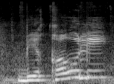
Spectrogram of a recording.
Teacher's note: عام طور پہ لوگ اس کو پڑھتے ہوئے ہوا پڑھ لیتے ہیں تو یہ غلط ہے. بقولی قاف زبر و قو یہ واو لین ہے اور موٹا قاف ہے. موٹا قاف اس لیے اس کو کہتے ہیں کیونکہ یہ حروف مستعلیہ میں شامل ہیں.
